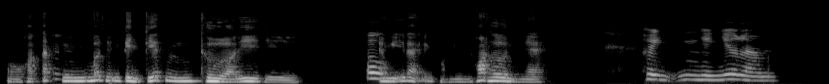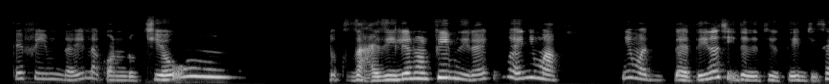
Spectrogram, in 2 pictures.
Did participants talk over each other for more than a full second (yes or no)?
no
